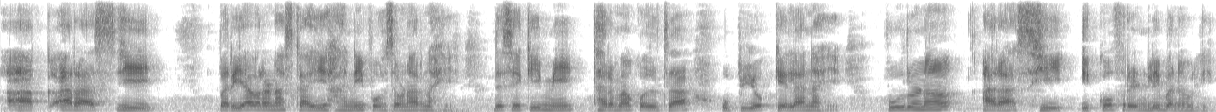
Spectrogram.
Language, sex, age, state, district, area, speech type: Marathi, male, 18-30, Maharashtra, Raigad, rural, spontaneous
